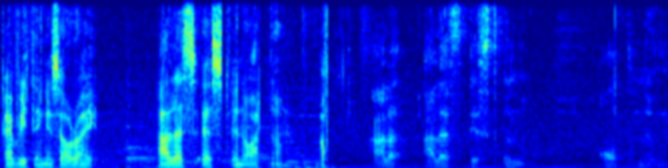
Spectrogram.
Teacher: In German, sometimes there's a mini pause before each individual word.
